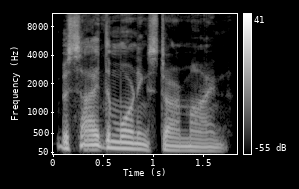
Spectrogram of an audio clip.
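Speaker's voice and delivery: usual speaking voice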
